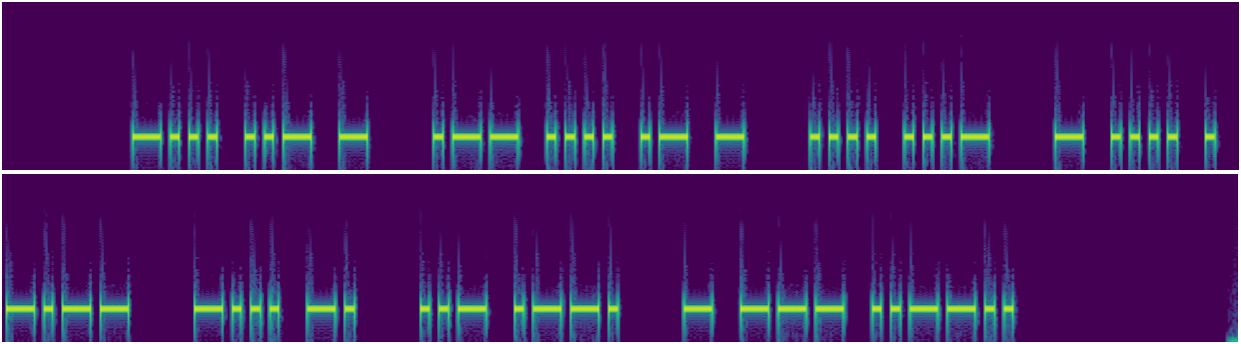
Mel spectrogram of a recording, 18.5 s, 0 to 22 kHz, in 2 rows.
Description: Morse code, heard as a keyed tone, about 17 wpm, 700 Hz. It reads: BUT WHAT HV THEY BN UP TO?
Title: Sentences from Top 100 Words and Abbreviations 17wpm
